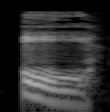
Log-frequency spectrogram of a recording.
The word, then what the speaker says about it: Carlisle: It's Carlisle. You don't pronounce the S.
